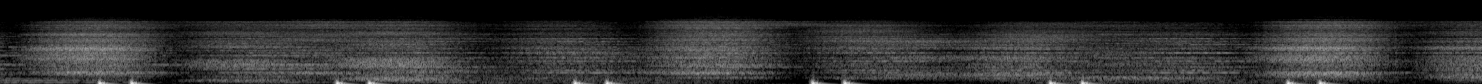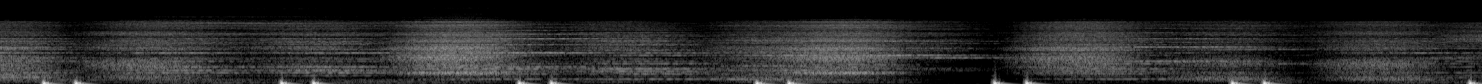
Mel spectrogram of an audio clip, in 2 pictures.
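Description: Slow, regular paired heartbeat thumps about 25 a minute, with swelling droning, music-like noise between beats.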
